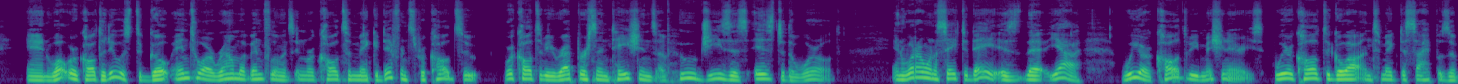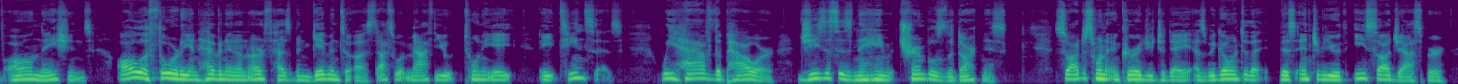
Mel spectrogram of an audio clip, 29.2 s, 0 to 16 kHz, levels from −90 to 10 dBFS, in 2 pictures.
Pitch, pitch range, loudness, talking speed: 145 Hz, 135-165 Hz, -20 LUFS, 225 wpm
